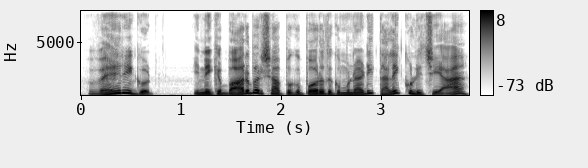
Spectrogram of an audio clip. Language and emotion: Tamil, surprised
